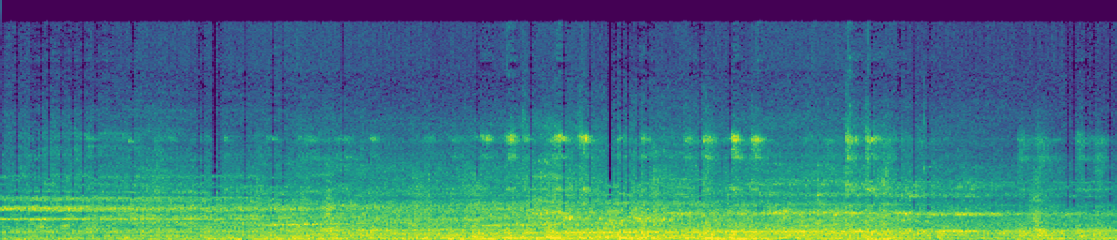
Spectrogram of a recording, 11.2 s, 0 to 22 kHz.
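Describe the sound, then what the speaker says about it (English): A northbound Toronto subway Line 1 train passes through Dundas Station downtown, with a steady loud rumble of wheels on rails, high squealing tones and faint clicking, sustained throughout. "And there goes a northbound Line 1 train."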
